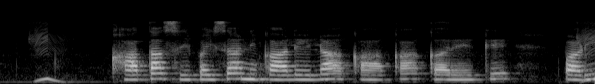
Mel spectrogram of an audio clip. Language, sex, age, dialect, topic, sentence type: Bhojpuri, female, 31-35, Northern, banking, question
